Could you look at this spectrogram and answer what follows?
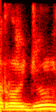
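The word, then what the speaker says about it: رجل: hanya barangkali pelafalan ya pelafalan rojola itu tadi masih kurang konsisten jadi rojul di situ seseorang ra Jim dan lam nah Bunda membacanya begitu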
